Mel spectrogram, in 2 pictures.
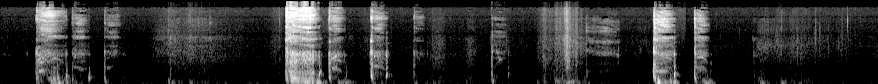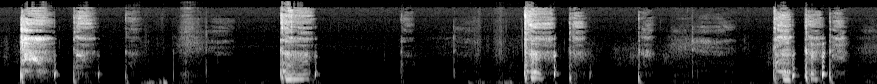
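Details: Person with a fall cold: harsh, explosive coughs recurring in single bursts and short clusters. Barking cough.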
